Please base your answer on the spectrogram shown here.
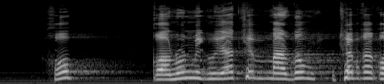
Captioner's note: speaking persian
